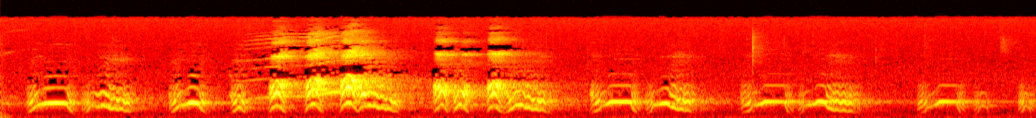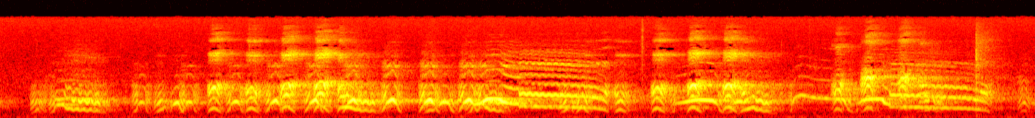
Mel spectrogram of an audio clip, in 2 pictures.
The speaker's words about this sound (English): we'll listen to a deep woods bird, the barred owl. This is B-A-R-R-E-D, named after the bars on its chest, singing, who cooks for you?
